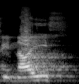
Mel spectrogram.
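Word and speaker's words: knife: हो यहां पर है के एन आई नाइफ नाइफ नहीं होता अक्सर लोग इसको किना बोलते हैं नाइफ नहीं होता नाइफ नाइफ नी घुटना जिसको आप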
